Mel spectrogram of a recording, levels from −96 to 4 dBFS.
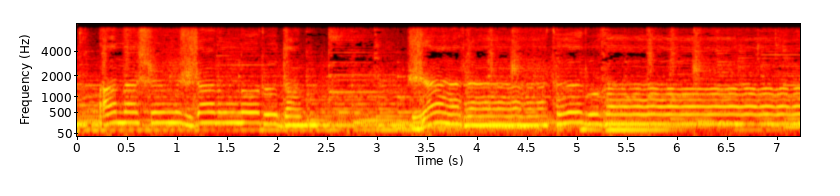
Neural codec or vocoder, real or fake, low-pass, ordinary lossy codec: none; real; 7.2 kHz; none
